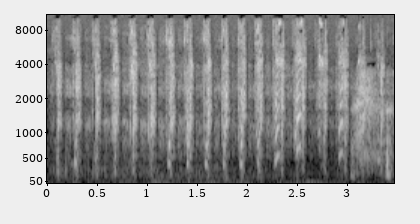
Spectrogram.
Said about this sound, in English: Can we play that audio of the dog laughing? Can we?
